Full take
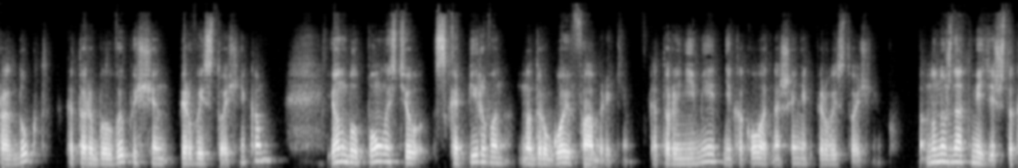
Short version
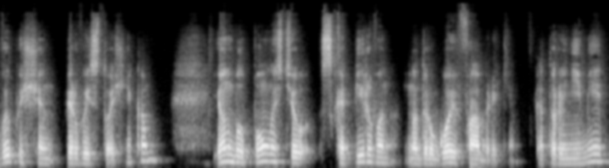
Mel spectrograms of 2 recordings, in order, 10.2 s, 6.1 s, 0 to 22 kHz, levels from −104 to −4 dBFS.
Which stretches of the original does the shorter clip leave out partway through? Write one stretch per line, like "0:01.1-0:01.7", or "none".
none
